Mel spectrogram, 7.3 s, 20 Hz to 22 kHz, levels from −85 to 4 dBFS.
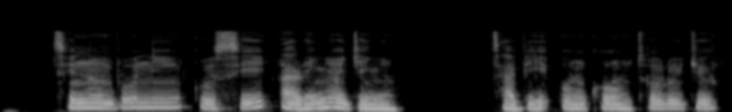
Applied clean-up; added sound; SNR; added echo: neural mask model Resemble Enhance denoiser.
